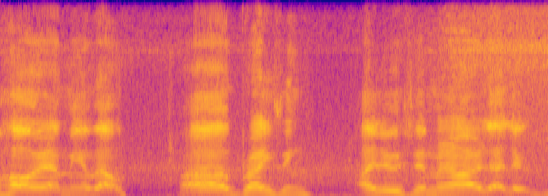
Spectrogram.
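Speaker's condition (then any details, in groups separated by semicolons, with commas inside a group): Cerebral palsy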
